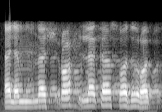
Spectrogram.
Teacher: جب کاف پر وقف کریں گے تو کاف پر جزم آ جائے گی، کاف کی حرکت گر جائے گی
